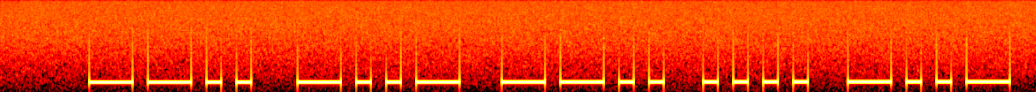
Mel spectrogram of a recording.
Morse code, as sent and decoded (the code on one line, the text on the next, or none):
--.. -..- --.. .... -..-
ZXZHX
